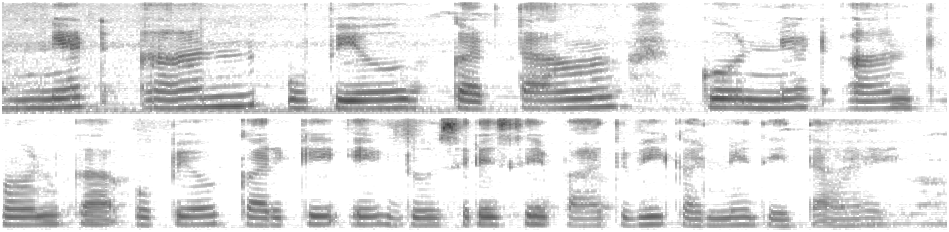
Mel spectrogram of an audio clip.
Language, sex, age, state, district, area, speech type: Hindi, female, 60+, Uttar Pradesh, Ayodhya, urban, read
